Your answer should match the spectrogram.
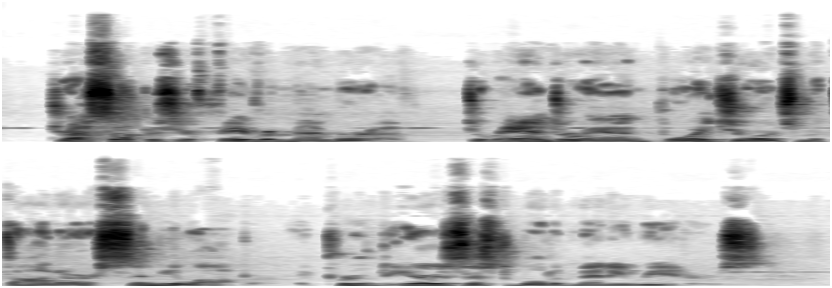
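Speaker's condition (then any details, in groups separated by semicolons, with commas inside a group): No condition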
